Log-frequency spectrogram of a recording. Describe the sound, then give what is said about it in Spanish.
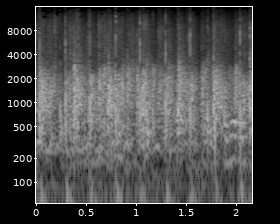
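An audience applauds couples married 46 years, a dense, steady wash of many hands clapping at once, loud and sustained without a break, with a few voices mixed faintly into the noise. “Hermanos, un aplauso para los que ya 46 años, los casados.”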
